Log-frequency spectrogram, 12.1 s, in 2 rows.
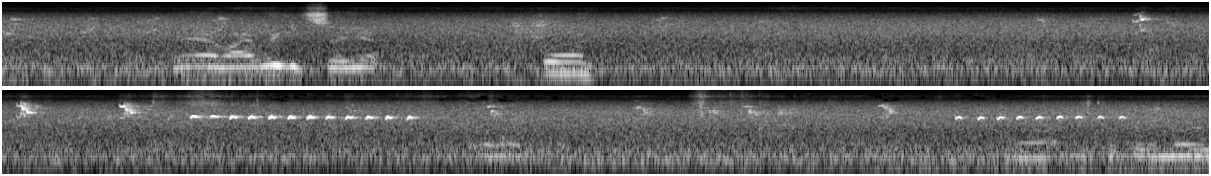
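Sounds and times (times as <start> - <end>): steady background rush: 0.0 - 12.0
fast bird trill: 5.6 - 11.9.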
